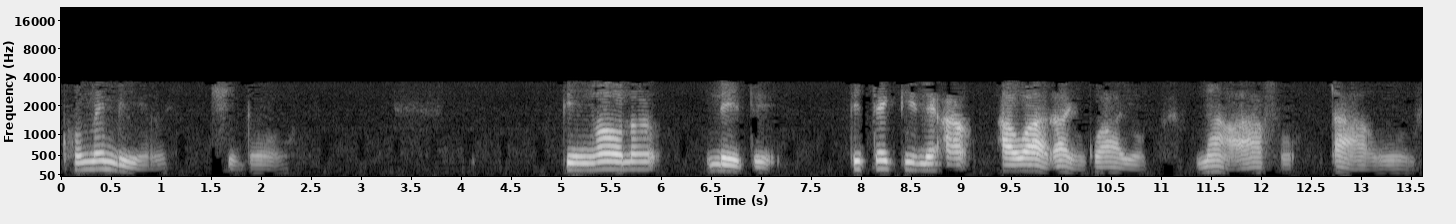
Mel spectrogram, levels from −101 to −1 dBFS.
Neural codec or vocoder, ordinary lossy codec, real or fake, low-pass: codec, 16 kHz in and 24 kHz out, 1 kbps, XY-Tokenizer; MP3, 16 kbps; fake; 3.6 kHz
